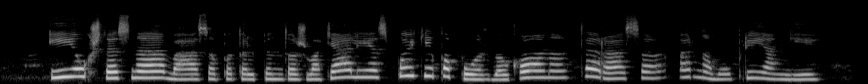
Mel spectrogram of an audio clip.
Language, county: Lithuanian, Klaipėda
